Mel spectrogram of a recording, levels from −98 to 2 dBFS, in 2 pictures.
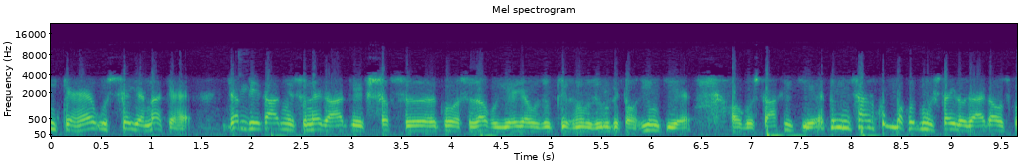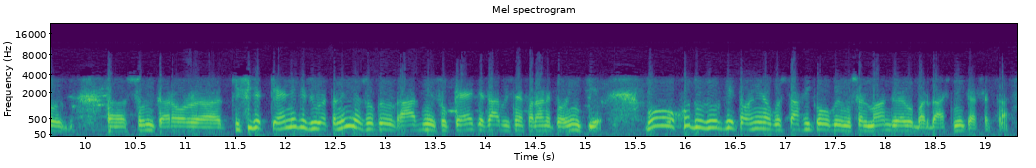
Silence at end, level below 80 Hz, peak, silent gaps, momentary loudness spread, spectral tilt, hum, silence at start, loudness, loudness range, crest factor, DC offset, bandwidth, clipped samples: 0.1 s; -50 dBFS; -6 dBFS; none; 4 LU; -8.5 dB/octave; none; 0 s; -21 LUFS; 1 LU; 14 dB; under 0.1%; 5.8 kHz; under 0.1%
